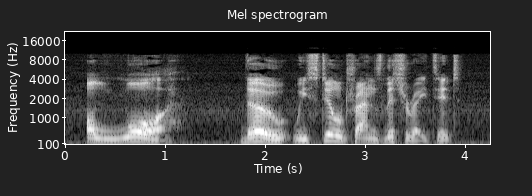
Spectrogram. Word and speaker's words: Allah: how is Allah pronounced the middle feta is very Broad and is pronounced like all in awful and this reacts upon the first fat cat also so we must practice saying Allah though we still transliterate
